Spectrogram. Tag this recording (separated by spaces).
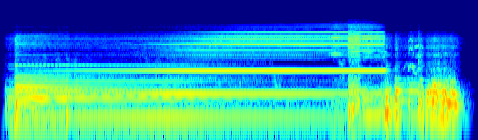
guitar feedback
